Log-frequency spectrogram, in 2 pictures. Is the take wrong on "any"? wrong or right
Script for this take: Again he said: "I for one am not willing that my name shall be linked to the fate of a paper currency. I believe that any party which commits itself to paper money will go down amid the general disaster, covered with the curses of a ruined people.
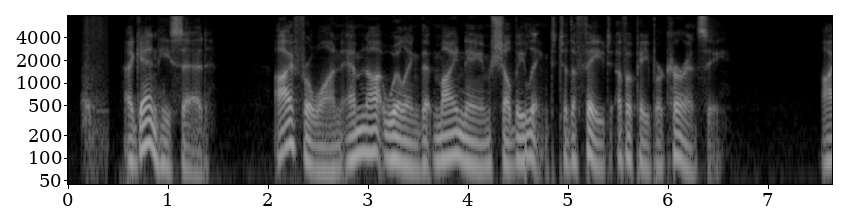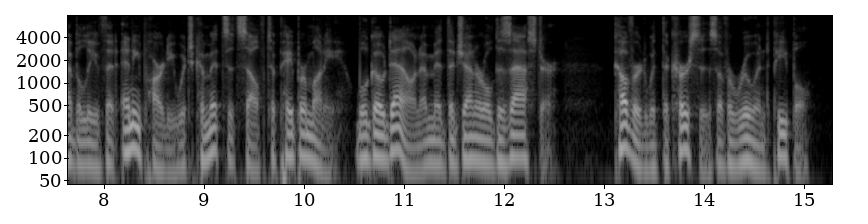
right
